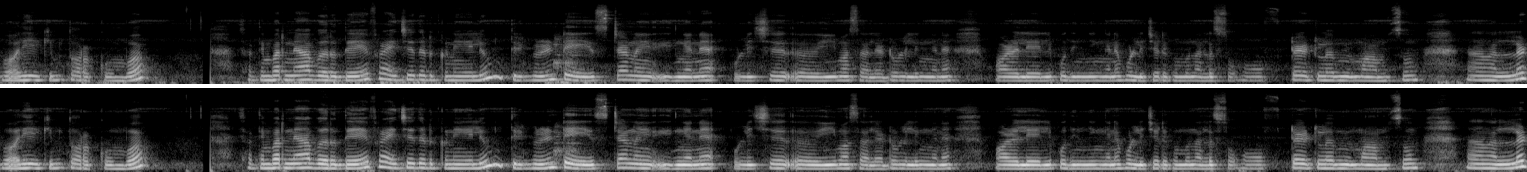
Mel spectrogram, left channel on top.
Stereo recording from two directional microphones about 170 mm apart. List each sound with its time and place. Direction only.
0.0 s speech: 15° right (ahead or behind)
2.6 s speech: 20° right (ahead or behind)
